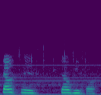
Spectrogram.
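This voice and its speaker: A woman giving an amateur dramatic reading of fan fiction, halting and prone to stumbles. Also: medium pitch, husky. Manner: halting, stumbles over words and breaks into giggles. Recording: muffled, humming home recording.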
